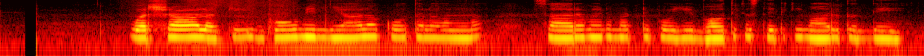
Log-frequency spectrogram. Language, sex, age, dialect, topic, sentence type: Telugu, male, 36-40, Southern, agriculture, statement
